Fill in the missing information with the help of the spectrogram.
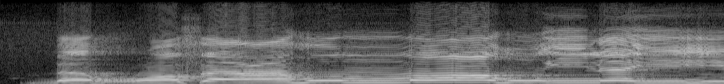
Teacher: Ya, maka huruf yang pertama dimasukkan ke dalam huruf yang kedua, dibaca tanpa disertai dengan gunnah. Ya, hanya diberikan tekanan, seakan-akan kita membaca dua huruf yang double, yang ganda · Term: idgham mutaqaribain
